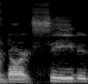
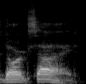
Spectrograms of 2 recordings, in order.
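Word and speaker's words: Darkseid: Dark Side or Dark Seed, depending on how you pronounce it. At first, I was calling him Dark Seed, but I believe it is Dark Side.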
